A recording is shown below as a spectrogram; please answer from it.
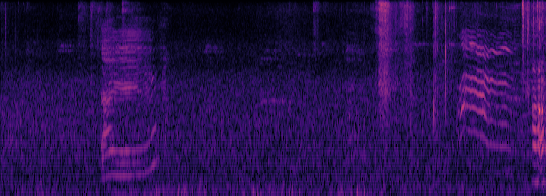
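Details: Bobtailed pet cat, described as clever, gives two drawn-out meows with rising then falling tone, the first near the start and a higher, wavering one near the end, while a man talks and coaxes it nearby.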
